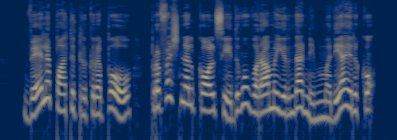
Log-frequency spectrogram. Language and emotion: Tamil, happy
